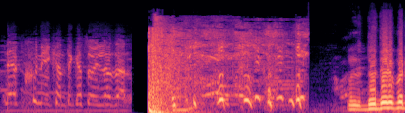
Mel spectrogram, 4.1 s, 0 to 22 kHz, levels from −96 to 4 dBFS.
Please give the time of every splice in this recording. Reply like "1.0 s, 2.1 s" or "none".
3.2 s

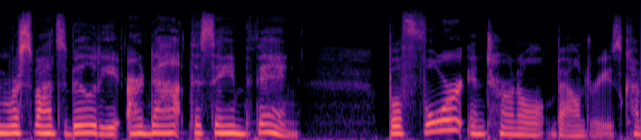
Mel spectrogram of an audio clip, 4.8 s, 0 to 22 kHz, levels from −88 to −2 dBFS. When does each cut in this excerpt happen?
none

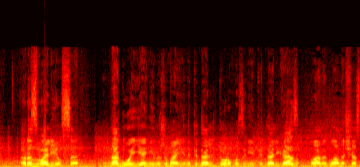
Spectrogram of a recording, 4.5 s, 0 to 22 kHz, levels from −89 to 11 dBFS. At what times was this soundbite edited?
1.2 s, 3.7 s

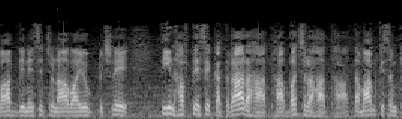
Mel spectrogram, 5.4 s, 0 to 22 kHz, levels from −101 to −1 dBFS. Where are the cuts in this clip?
none

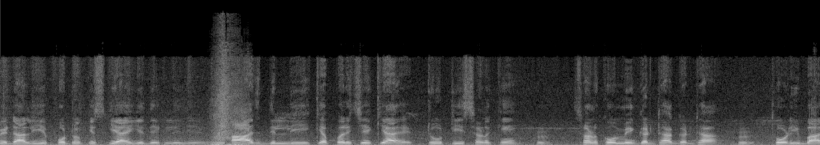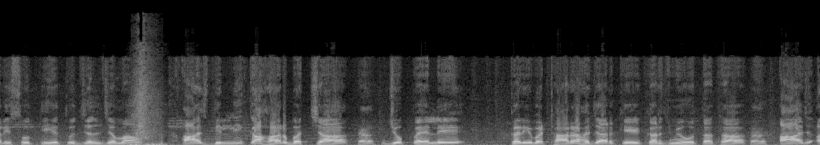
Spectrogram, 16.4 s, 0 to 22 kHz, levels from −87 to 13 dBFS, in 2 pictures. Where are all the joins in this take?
2.1 s, 9.8 s

